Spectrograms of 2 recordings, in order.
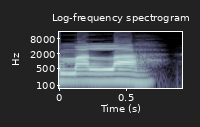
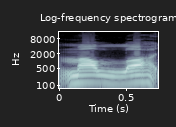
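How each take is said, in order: First: The L in Allah is light and thin. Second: The L in Allah is heavy and thick. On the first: The speaker calls it wrong. "jangan dibaca mallah" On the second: The speaker calls it right. "dibaca tebal"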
